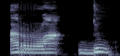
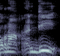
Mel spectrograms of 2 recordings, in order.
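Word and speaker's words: الرعد: Ar-Ra'du. Makanya saya cenderung membacanya Ar-Ra'du. Karena tercantum dalam ayat ke-13. Walaupun saya bisa menerima ada orang membaca suratul Ra'di.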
